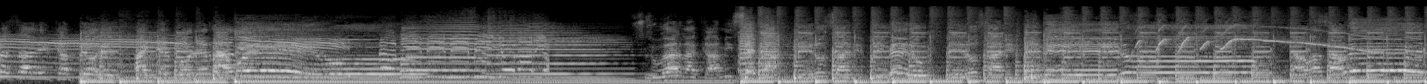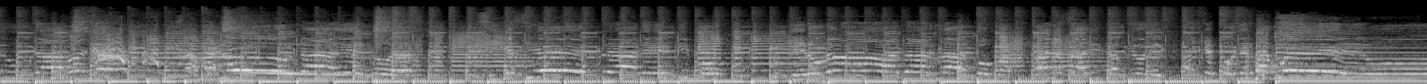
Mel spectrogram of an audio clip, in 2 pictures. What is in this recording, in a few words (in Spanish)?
salsa; millos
